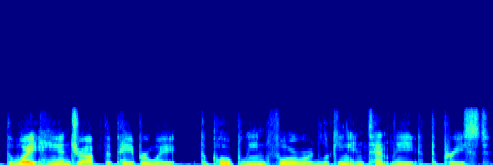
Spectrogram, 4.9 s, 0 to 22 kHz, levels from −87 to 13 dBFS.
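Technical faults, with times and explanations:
No technical faults are audible anywhere in this recording.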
